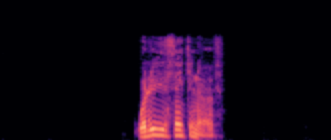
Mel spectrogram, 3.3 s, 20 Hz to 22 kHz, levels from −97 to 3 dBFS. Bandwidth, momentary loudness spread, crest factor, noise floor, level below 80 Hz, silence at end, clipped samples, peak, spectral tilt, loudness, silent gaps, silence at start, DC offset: 8 kHz; 15 LU; 22 dB; under -90 dBFS; -64 dBFS; 1.2 s; under 0.1%; -4 dBFS; -6.5 dB/octave; -21 LUFS; none; 1.4 s; under 0.1%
